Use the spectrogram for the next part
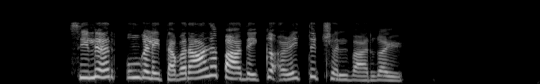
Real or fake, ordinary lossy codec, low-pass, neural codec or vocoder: fake; none; 7.2 kHz; codec, 16 kHz, 16 kbps, FreqCodec, larger model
